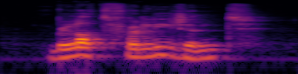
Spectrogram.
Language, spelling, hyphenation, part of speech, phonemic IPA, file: Dutch, bladverliezend, blad‧ver‧lie‧zend, adjective, /ˌblɑt.vərˈli.zənt/, Nl-bladverliezend.ogg
- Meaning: deciduous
